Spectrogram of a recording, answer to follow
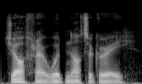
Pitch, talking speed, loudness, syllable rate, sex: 95 Hz, 170 wpm, -18 LUFS, 4.9 syllables/s, male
